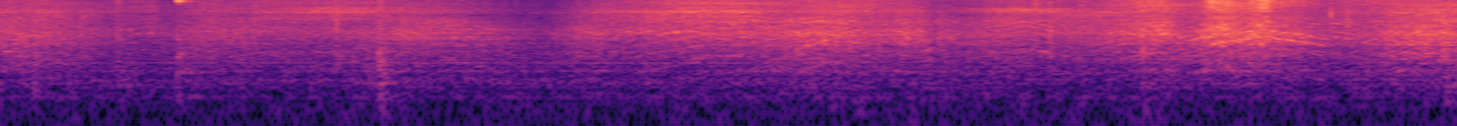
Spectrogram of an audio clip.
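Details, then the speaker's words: Commercial off-the-shelf servo motors in a robot: harsh high buzzing whine swelling and fading as servos move, loud gear and motor noise. "but his use of gears produces very loud robotics, which I don't like, and I'm using one of these videos of his which really shows how loud and obnoxious all those noises are."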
